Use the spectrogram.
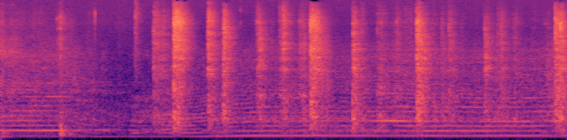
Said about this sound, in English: It's a man with a leaf blower literally right outside my window, which is really helpful.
